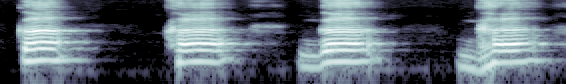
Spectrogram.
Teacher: इसके पांचों व्यंजन कंठ के माध्यम से उच्चारित होते हैं। इसलिए इन व्यंजनों को कंठ्य यानी कंठ से निकलने वाले व्यंजन कहा गया है।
